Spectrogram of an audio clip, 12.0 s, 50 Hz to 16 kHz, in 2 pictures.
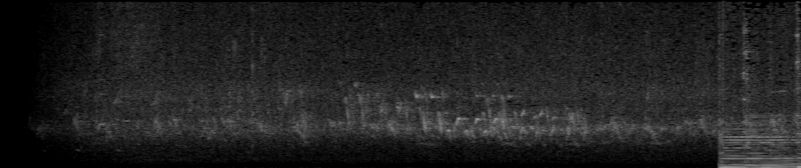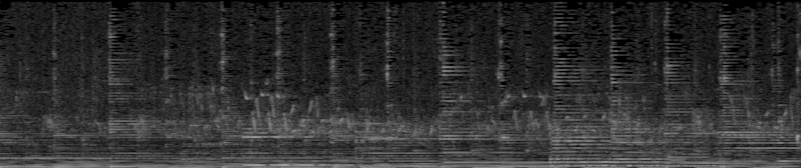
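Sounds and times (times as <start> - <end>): birds chirping: 0.2 - 12.0
soft acoustic guitar music: 5.4 - 12.0.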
